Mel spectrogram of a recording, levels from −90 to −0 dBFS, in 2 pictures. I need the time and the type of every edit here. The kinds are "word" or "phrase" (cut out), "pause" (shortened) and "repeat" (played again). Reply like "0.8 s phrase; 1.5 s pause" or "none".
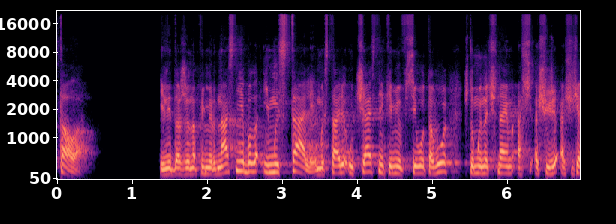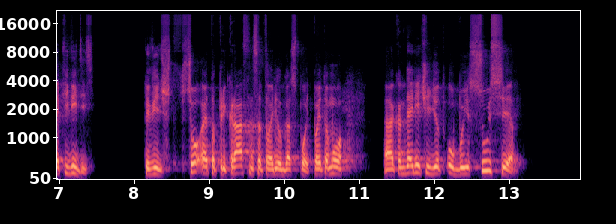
8.5 s word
